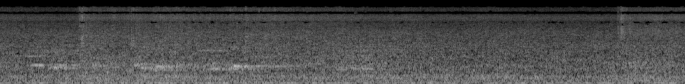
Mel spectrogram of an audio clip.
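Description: Steady rushing ambience of an indoor swimming-pool hall, an even wash of water and air noise, with faint distant voices now and then.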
